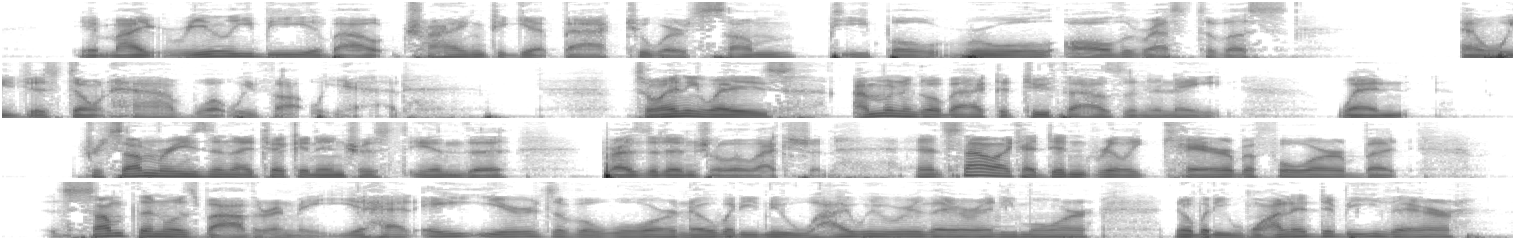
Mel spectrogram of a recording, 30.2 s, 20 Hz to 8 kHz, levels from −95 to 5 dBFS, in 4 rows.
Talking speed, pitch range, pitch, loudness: 165 wpm, 95-115 Hz, 105 Hz, -35 LUFS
